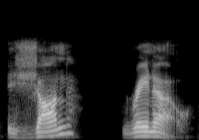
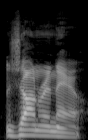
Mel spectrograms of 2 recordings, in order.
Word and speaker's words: Jean Reno: But even, again, and say his name again, because I'm going to fuck it up. – So it's Jean Reno. – Jean Reno.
